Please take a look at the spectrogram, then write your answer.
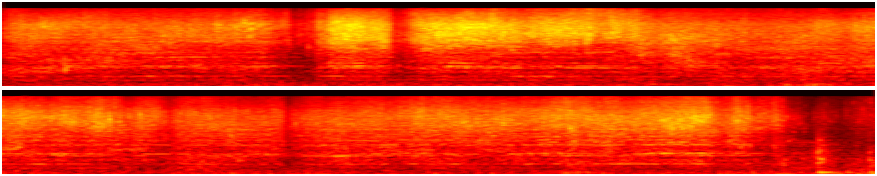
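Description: A cast iron pot being scrubbed gently with a pot scratcher gives close, steady rasping strokes with a hissy, wet edge and a few louder bursts, all without speech.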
